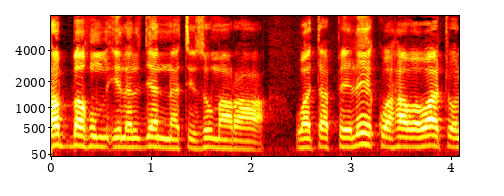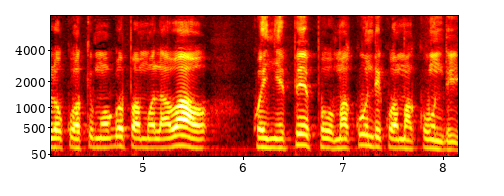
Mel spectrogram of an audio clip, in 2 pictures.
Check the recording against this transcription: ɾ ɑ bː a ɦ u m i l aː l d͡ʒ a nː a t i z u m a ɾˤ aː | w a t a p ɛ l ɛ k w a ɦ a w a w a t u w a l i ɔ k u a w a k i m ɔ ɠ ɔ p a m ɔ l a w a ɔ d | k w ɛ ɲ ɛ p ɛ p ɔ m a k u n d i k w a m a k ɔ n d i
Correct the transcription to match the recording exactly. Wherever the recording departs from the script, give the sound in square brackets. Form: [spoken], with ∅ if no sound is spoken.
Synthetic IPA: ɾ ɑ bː a ɦ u m i l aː l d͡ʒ a nː a t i z u m a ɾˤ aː | w a t a p ɛ l ɛ k w a ɦ a w a w a t u w a l i ɔ k u a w a k i m ɔ ɠ ɔ p a m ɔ l a w a ɔ [∅] | k w ɛ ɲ ɛ p ɛ p ɔ m a k u n d i k w a m a k [u] n d i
